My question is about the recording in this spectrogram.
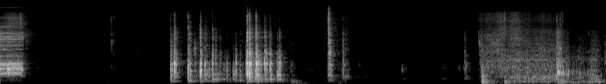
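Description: Hard plastic toy parts and a plastic toy cup being handled. There is a cluster of clacks and rattles about two seconds in, then a single click, then about a second of noisy scuffing near the end.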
